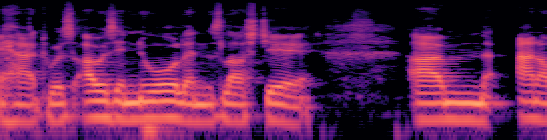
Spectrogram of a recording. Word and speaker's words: New Orleans: and he told me he's like no it's not New Orleans it's New Orleans I'm like okay got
